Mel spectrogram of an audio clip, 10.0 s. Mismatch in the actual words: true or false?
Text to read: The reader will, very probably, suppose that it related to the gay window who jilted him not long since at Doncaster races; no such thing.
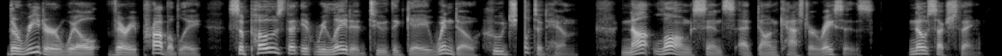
false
